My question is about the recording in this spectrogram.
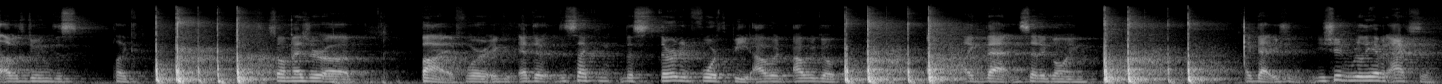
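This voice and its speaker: A man's voice: a little high, normal speed, loud music behind the voice. A teenage boy giving a casual snare drum practice lesson, rambling with lots of fillers and restarts. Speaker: student percussionist. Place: practice room with a drum pad. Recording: echoey room with loud hiss.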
